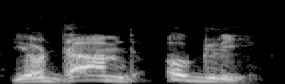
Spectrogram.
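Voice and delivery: loud, slow jeer; mocking shout. A narrator's reading. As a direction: taunt him for a laugh. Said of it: "shouted a beefy warrior".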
